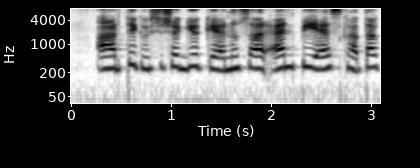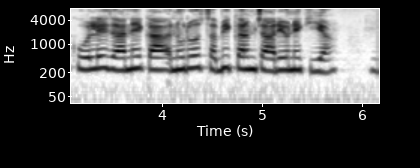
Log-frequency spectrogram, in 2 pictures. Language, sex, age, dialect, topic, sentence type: Hindi, female, 18-24, Marwari Dhudhari, banking, statement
